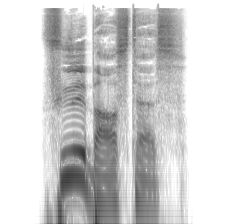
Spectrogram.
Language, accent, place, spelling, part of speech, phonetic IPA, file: German, Germany, Berlin, fühlbarstes, adjective, [ˈfyːlbaːɐ̯stəs], De-fühlbarstes.ogg
- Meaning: strong/mixed nominative/accusative neuter singular superlative degree of fühlbar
